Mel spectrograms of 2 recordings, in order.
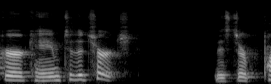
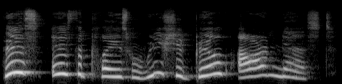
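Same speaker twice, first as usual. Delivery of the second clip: high, louder bird voice; Missus Bird; 10 semitones higher, 5 dB louder than usual. Acted. Missus Bird decides on the nest, high and certain. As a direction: chirp it out high and sure. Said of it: "said Missus Bird".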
